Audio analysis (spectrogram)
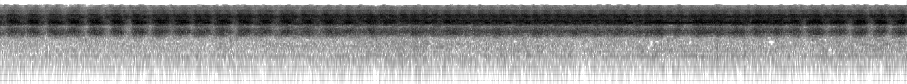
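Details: Cicadas droning in a high, hissing wall of sound, clearly pulsed at first, then smoothing into an even buzz.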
